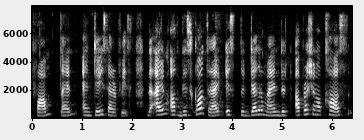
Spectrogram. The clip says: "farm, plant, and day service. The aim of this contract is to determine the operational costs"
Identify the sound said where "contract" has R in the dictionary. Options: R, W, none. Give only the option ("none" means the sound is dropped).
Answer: R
